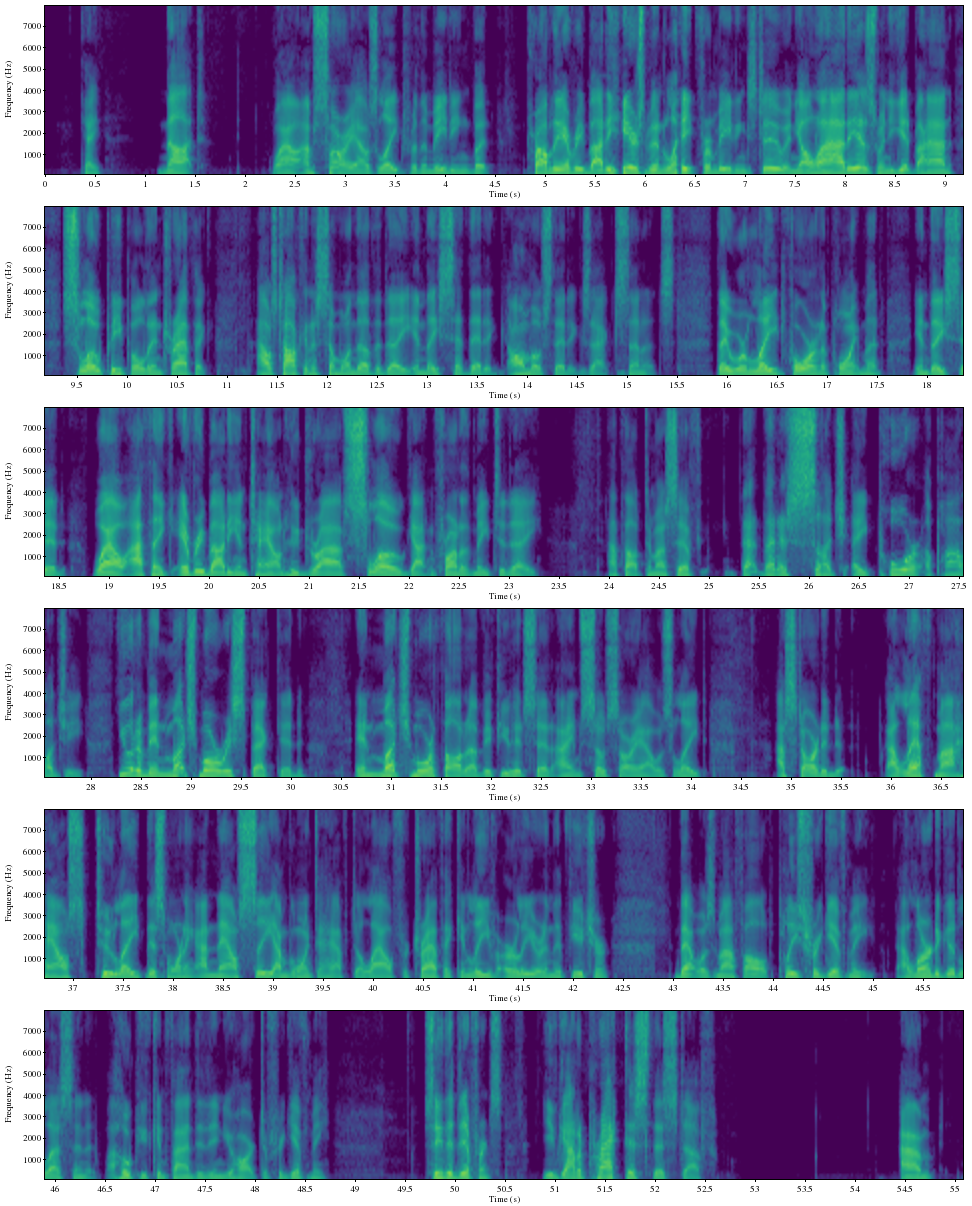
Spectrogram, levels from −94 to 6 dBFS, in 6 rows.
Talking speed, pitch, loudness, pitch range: 185 wpm, 140 Hz, -25 LUFS, 125-165 Hz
